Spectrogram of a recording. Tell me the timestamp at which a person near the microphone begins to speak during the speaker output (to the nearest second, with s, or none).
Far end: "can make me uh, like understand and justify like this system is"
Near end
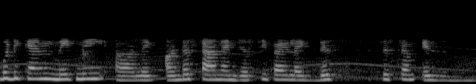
none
